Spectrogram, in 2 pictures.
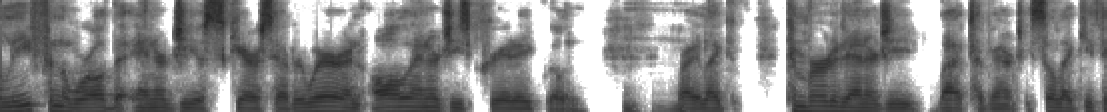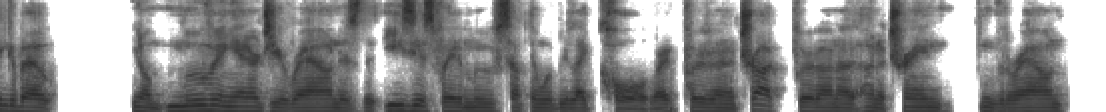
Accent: Alberta, Canada; I'm from Alberta

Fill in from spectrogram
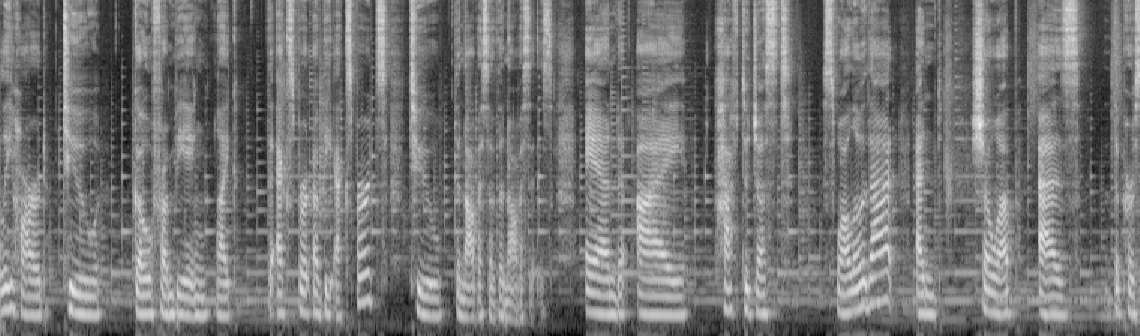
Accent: New York City, New York, United States; Yes. So I am born and raised in New York City. My parents came to America from Japan in the late 60s. And interestingly, they actually met in New York.

